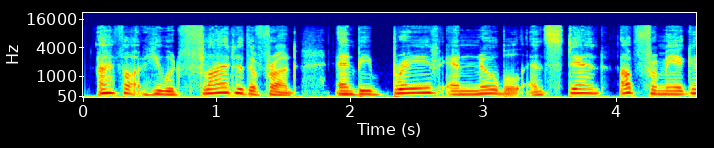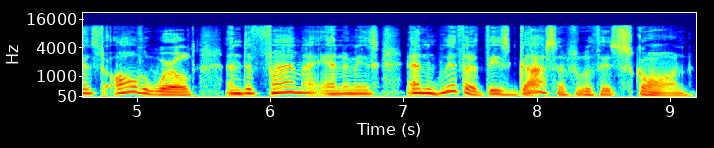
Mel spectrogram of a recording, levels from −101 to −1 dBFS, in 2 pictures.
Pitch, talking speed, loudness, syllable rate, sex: 165 Hz, 215 wpm, -18 LUFS, 5.1 syllables/s, male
